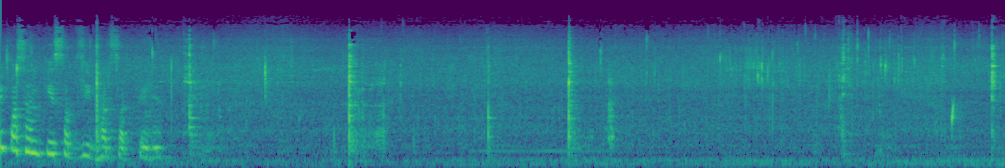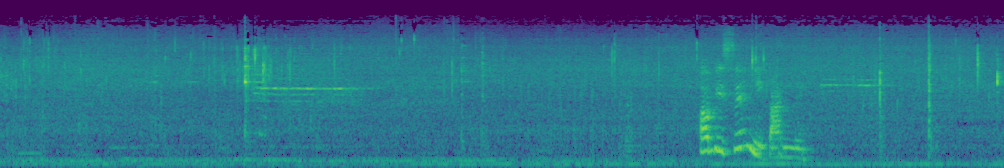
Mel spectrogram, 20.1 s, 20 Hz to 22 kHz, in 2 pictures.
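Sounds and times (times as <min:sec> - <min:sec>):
cutlets sizzling in oil: 0:00.0 - 0:20.0
spoon scraping: 0:11.5 - 0:13.4.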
